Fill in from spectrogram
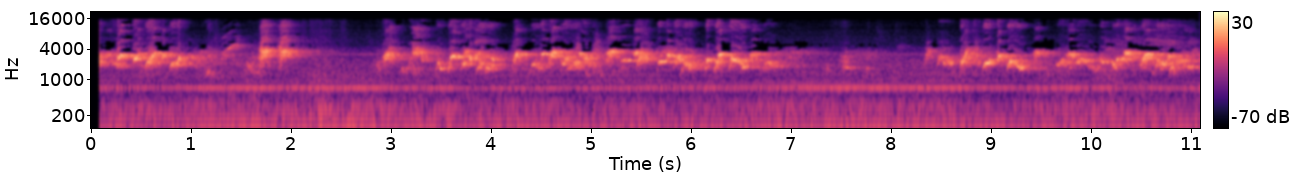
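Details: Red-whiskered bulbul, a kept songbird, singing in rapid runs of bright chattering, warbled phrases with short sharp notes, nearly continuous for about seven seconds, then resuming after a brief pause; a steady low hum runs underneath.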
